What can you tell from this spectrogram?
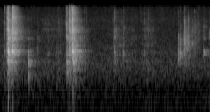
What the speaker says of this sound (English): we can use the chisel now to break the rest of them out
